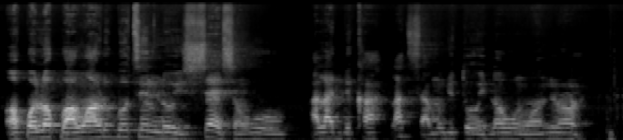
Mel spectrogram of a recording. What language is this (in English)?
Yoruba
